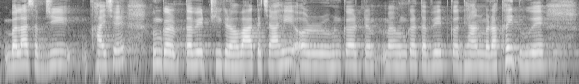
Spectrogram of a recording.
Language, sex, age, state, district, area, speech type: Maithili, female, 18-30, Bihar, Darbhanga, rural, spontaneous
